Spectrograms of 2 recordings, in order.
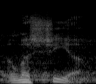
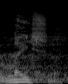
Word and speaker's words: Lashia: Your name, the way that is spelled is Lashia, not Lacia.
